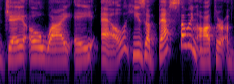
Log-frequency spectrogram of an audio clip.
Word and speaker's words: Joyal: Fred Joyal rhymes with royal, but it's a Joyal.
